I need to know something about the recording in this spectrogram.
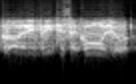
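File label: Serbian damaged oil mood med, speech; War Thunder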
